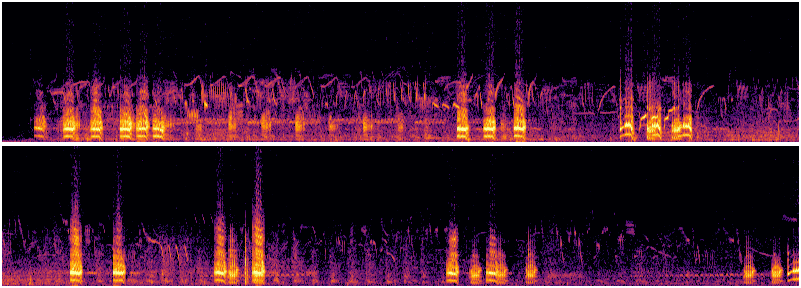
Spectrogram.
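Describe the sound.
A common raven calls in many harsh, loud croaks that come in short irregular clusters separated by brief pauses, with a faint steady background hiss between the calls.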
